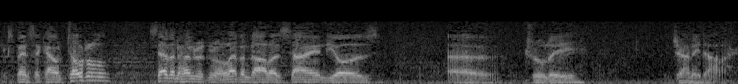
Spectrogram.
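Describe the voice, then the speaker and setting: Low-voiced tough American detective. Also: male voice, animated, a little slow, pauses often, a bit bright, slight background noise. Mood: wry, matter-of-fact. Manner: clipped, hard-boiled, wry. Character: tough, wry male insurance investigator. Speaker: lead actor. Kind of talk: 1950s detective radio drama acting and narration. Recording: muffled 1950s radio recording, music.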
